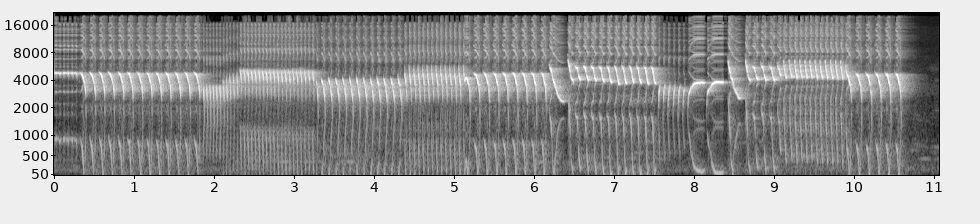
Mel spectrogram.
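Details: Bottle-green canary singing loud, continuous 'gacor' tutor song for young and untrained canaries: long runs of fast, even trills at high pitch, switching tempo every second or two, with a brief falling slur near the end.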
